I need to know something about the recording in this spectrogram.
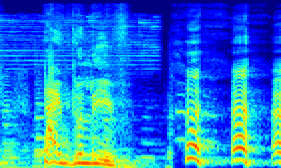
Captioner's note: laughter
